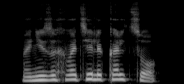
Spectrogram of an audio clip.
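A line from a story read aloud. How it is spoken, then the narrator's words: Gloomy pronouncement. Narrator (Russian): мрачно вещал главный инженер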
